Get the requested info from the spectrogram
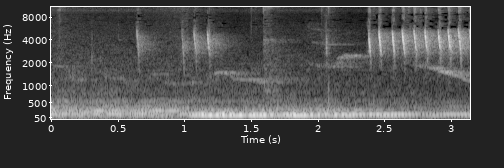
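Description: A Bar-winged prinia gives scattered high chirps, then a rapid, buzzy run of clicking notes in its bren style, over a steady low hum.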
